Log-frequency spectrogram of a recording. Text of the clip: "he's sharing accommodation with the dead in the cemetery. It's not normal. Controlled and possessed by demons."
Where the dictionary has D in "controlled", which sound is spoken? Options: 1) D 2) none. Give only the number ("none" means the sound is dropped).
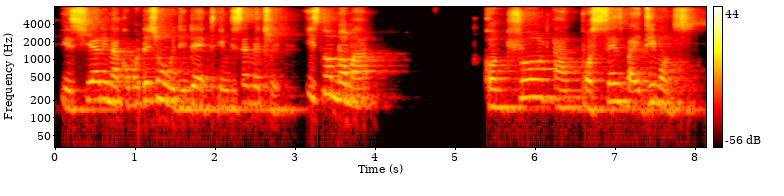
1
